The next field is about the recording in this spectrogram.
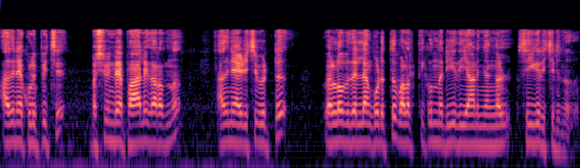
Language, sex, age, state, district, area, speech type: Malayalam, male, 45-60, Kerala, Kollam, rural, spontaneous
